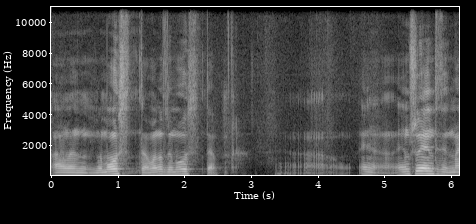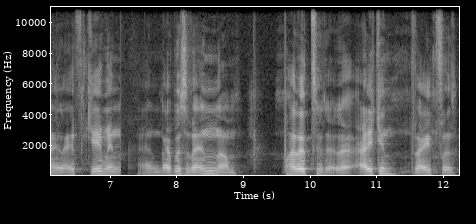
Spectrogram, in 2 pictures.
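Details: Adult man with cerebral palsy speaking in his own voice; dysarthria (cerebral palsy).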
